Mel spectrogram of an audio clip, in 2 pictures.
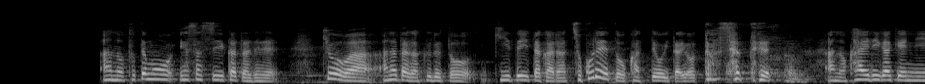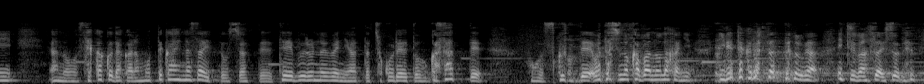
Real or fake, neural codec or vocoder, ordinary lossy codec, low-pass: real; none; none; 7.2 kHz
